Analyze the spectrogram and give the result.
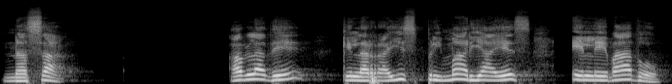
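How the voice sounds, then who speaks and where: Slow, high-voiced male preacher in a reverberant hall. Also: a little mellow. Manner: slow, emphatic preaching with rhetorical questions. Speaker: pastor. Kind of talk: sermon. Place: church hall.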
